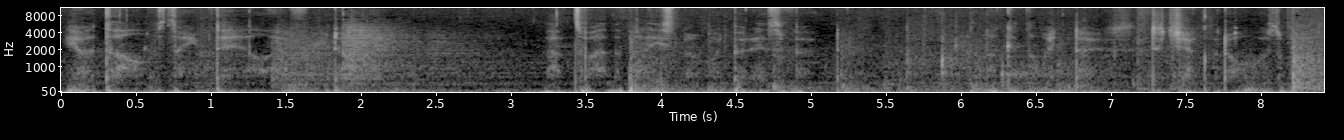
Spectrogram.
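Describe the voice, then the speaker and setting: The speaker is whispering. The pace is moderate. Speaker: art student. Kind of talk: personal memoir narration. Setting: outdoors. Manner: soft-spoken.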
